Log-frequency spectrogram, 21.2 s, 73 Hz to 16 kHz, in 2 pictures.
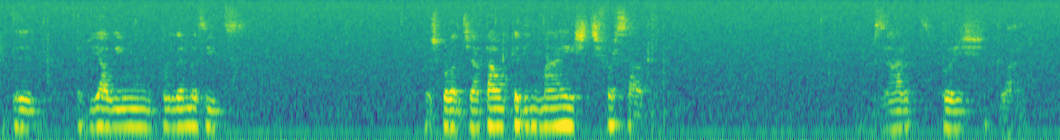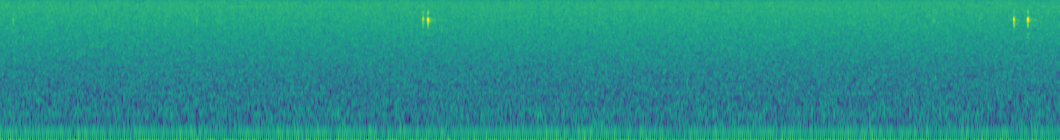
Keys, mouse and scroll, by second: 0.1-2.7 shift+middle drag, 2.7-3.4 scroll up 2, 3.4-5.7 middle drag, 5.7-6.5 scroll up 1, 6.5 Tab, 7.4 scroll down 1, 7.8-14.8 shift+middle drag, 14.8 click, 15.5-19.6 middle drag, 20.7 shift+click.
